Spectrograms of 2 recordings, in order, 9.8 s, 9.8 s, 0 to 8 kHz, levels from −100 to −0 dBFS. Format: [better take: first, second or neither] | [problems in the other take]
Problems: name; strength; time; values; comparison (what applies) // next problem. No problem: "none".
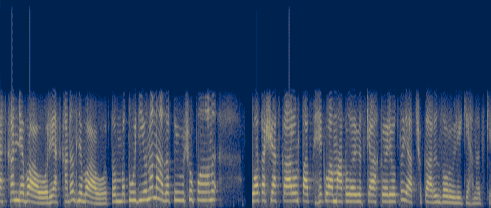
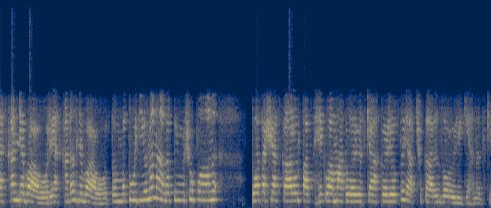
first | room echo; dies away in 0.2 s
